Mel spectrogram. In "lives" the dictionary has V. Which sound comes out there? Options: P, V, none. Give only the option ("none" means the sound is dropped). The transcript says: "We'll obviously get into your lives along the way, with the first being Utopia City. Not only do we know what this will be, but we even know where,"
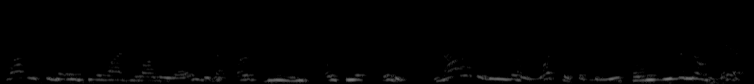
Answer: none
